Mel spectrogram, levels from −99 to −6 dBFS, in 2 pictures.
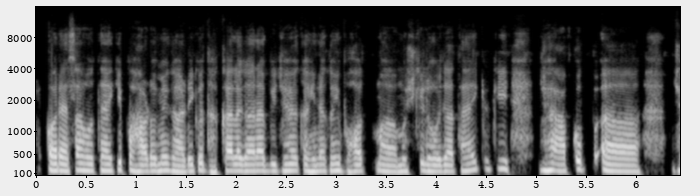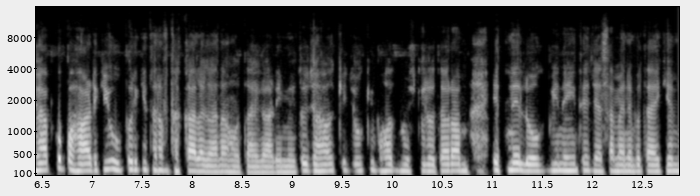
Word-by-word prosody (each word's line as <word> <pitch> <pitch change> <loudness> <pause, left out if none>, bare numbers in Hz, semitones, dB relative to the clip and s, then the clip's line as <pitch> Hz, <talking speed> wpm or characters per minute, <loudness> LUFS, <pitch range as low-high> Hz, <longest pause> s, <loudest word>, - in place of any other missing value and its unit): और 150 - +6
ऐसा 150 +3 +2
होता 150 0 +2
है 145 - +3
कि 165 - 0
पहाड़ों 140 -1 +3
में 150 0 +2
गाड़ी 130 0 +2
को 155 - +1
धक्का 125 +4 +1
लगाना 145 0 +3
भी 140 - 0
जो 145 +1 -1
है 145 - +2
कहीं 135 -1 +2
न 140 - 0
कहीं 145 +1 +1
बहुत 140 +2 0
म 135 -2 +2
मुश्किल 135 +3 -2
हो 135 -1 +3
जाता 135 +1 -1
है, 155 +3 0
क्योंकि 180 +1 -5 0.3
जो 150 - +2
है 160 - +4
आपको 145 +5 +2
अ, 170 - -4 0.7
जो 150 - +1
है 160 - +5
आपको 160 +5 +1
पहाड़ 150 -3 +4
के 175 +3 -4
ऊपर 170 -1 0
की 170 - -5
तरफ 160 -1 -3
धक्का 140 +1 +1
लगाना 130 -1 0
होता 120 -1 -3
है 115 - -2
गाड़ी 120 0 -2
में, 120 0 -1
तो 150 - +2
जहाँ 140 -1 0
की 165 - -9
जो 145 -1 -7
कि 165 - -6
बहुत 145 +1 -1
मुश्किल 140 +1 -4
होता 140 +1 -1
है 145 - 0
और 145 - +3
हम 140 - 0 0.3
इतने 160 +1 +2
लोग 140 -1 +1
भी 150 - 0
नहीं 150 0 +1
थे 155 - -3
जैसा 140 0 -3
मैंने 140 0 0
बताया 135 0 -1
कि 140 - -1
हम 140 - 0
145 Hz, 295 wpm, -23 LUFS, 135-150 Hz, 0.7 s, और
